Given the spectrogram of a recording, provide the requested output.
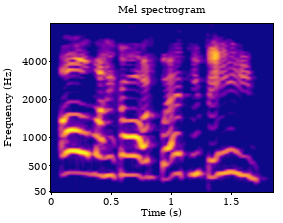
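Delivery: high-pitched mock alarm; exclaiming dad. Imitating dad's alarm on coming home.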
